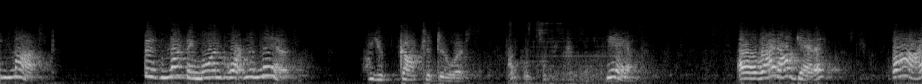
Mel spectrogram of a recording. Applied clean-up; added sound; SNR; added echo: neural separator model SepFormer DNS4.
